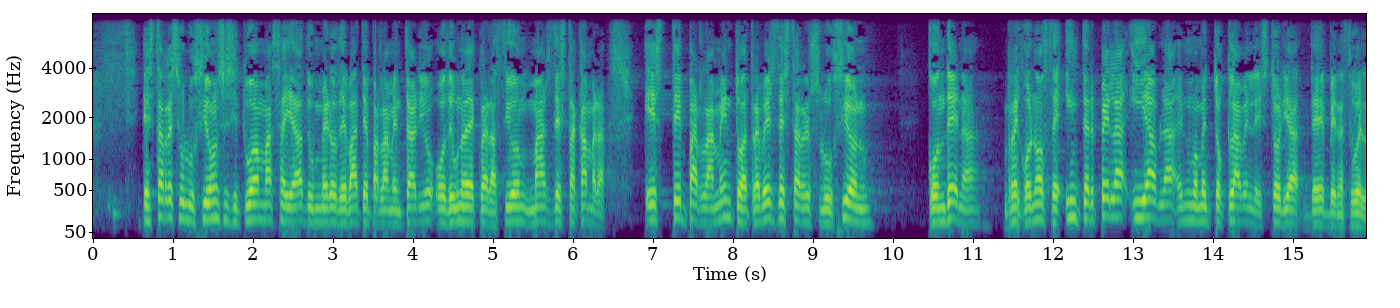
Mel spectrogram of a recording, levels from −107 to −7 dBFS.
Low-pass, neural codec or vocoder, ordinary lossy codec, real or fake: 7.2 kHz; none; none; real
